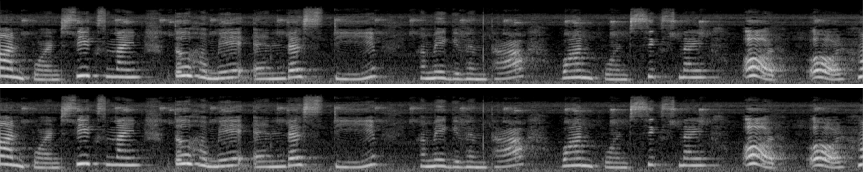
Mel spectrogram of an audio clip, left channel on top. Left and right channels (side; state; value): both; identical; correlation 1.00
